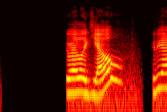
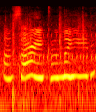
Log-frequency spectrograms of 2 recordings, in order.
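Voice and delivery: high apology; 13 semitones higher than usual. Real, not acted. Apologizes to chatter Kool-Aid.

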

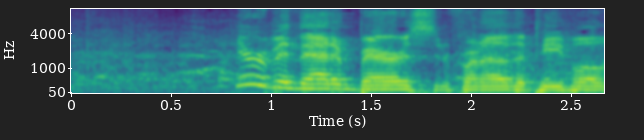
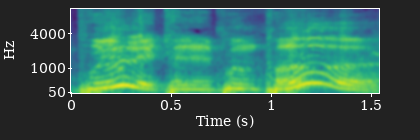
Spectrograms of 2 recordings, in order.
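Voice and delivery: mock French gibberish; 7 dB louder, slower than usual. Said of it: "his friend's like".

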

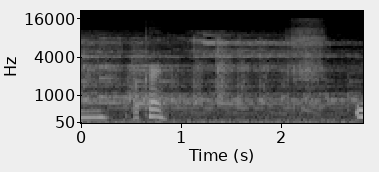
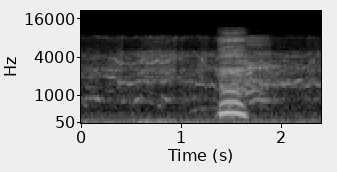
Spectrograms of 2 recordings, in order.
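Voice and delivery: high gasp with a laugh; 4 dB quieter than usual. Real, not acted.

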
